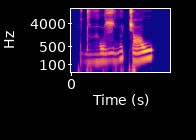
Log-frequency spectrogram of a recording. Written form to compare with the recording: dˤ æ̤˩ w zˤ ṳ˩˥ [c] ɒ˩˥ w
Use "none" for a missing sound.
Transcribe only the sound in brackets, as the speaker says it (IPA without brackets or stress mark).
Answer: c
